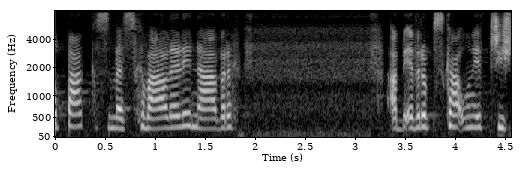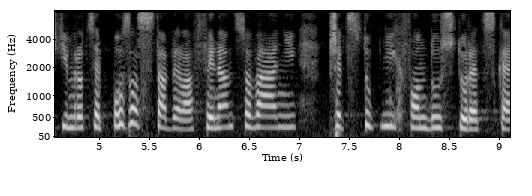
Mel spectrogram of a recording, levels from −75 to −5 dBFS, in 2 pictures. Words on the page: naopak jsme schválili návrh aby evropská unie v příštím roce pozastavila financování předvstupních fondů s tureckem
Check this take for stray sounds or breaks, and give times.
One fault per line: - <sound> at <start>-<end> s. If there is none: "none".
none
